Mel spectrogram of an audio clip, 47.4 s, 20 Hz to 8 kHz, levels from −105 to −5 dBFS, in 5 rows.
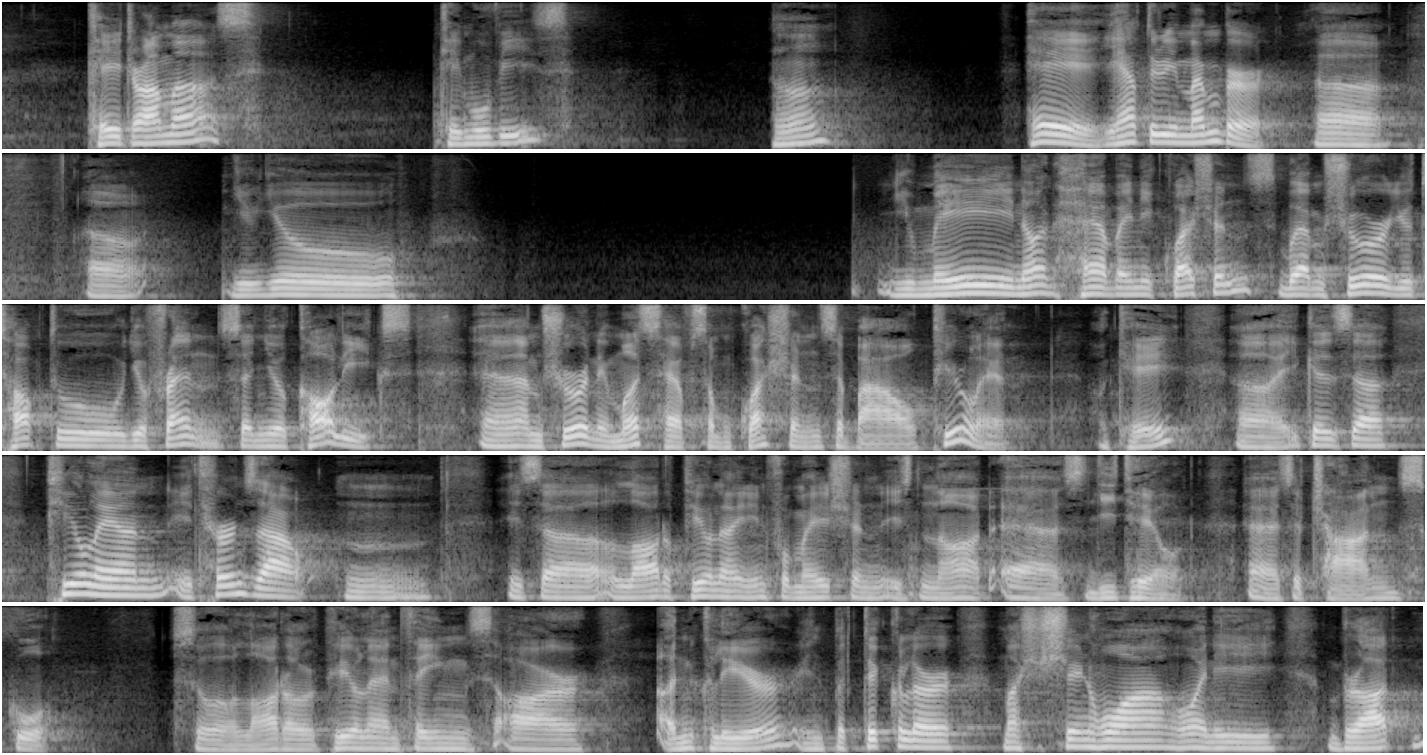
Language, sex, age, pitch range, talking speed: English, male, 60-79, 115-140 Hz, 100 wpm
